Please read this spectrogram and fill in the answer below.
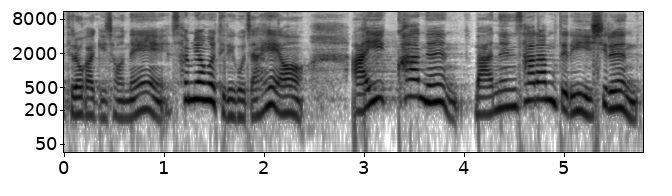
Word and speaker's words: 아이콰: 아이카는 많은 사람들이 실은 발음을 할 때 되게 어려워하세요. 중국어인데요. 아이가 사랑 애자고 콰가 자랑할 괴자여서 아이카라고 불려지는데 많은 사람들이 아이쿠 아이큐어, 이렇게 부르시더라고요.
